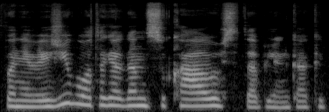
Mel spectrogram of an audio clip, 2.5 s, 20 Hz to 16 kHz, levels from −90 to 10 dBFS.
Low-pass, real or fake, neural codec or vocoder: 14.4 kHz; real; none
